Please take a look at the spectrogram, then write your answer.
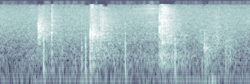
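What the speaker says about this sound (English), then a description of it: "I swear that sounded like human footsteps walking" Faint, irregular footsteps thud overhead on the roof of an abandoned nursing home, several soft distant steps spread unevenly, heard alone without talk.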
